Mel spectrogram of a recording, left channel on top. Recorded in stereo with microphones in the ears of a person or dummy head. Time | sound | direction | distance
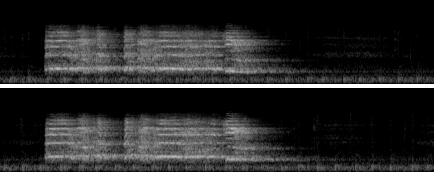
0.5 | a scream | 85° left | 3.5 m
